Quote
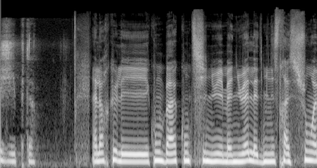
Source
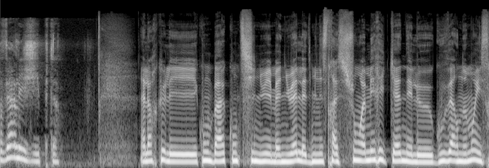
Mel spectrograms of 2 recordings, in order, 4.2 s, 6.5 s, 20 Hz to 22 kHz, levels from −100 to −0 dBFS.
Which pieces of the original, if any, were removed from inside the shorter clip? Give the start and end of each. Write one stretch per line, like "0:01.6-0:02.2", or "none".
0:01.5-0:01.8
